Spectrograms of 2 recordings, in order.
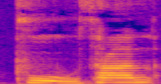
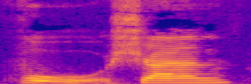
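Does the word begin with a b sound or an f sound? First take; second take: b sound; f sound. First: The word begins with a b-like stop sound. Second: The word begins with an f sound. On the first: The speaker calls it wrong. "부산 아니고요" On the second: The speaker calls it right. "F 발음이기 때문에요. 윗니가 아랫입술을 깨물어야"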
